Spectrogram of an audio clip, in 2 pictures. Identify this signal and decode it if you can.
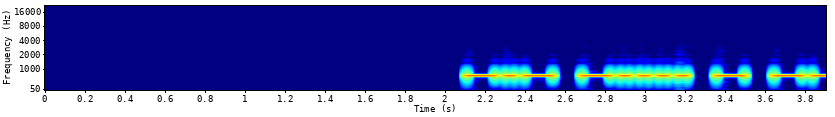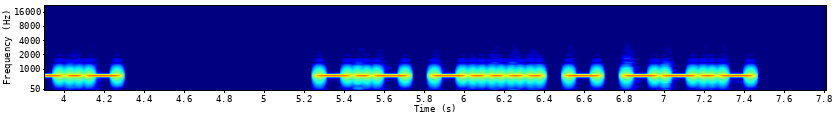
Morse code, heard as a keyed tone, about 25 wpm, 700 Hz. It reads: K6TQ K6TQ
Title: USA Call Signs - 4 Characters - Repeated 3x - 25wpm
